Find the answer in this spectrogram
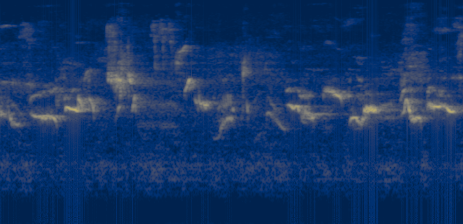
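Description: A common blackbird gives a steady run of mellow, fluty warbled phrases, mid-pitched and varied, with brief squeaky flourishes between them.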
